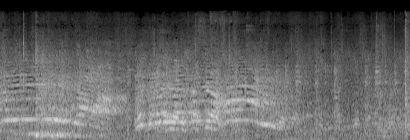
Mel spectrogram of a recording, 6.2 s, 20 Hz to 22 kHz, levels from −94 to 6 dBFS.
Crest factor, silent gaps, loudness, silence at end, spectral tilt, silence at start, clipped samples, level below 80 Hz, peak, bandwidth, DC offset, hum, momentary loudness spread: 16 dB; none; -19 LUFS; 0 s; -5.5 dB/octave; 0 s; under 0.1%; -44 dBFS; -4 dBFS; 15.5 kHz; under 0.1%; none; 15 LU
